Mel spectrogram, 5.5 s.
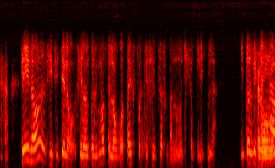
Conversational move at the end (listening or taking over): listening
